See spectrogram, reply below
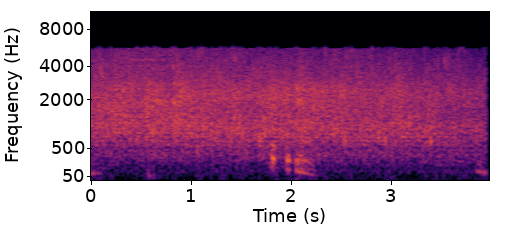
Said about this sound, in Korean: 할렐루야 우리 하나님께 영광의 박수 올려드립니다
